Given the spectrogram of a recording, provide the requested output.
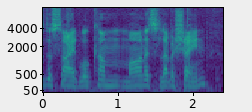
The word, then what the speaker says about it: Labuschagne: So now into the side will come Marnus Labuschagne, or if you want to be very correct, you pronounce his surname Labuschagne.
